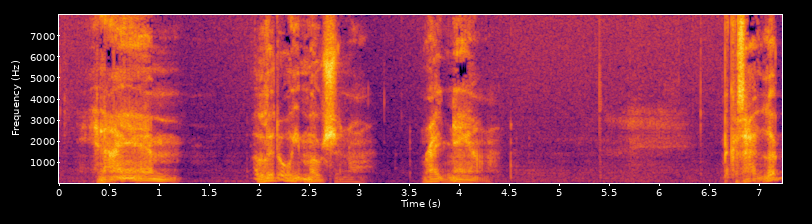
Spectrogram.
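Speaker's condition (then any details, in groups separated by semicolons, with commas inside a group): Throat cancer, partial laryngectomy; medications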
